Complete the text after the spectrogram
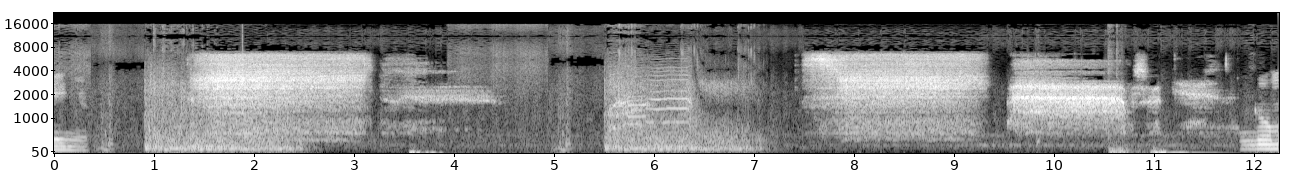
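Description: A lit dynamite fuse hisses and sizzles.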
